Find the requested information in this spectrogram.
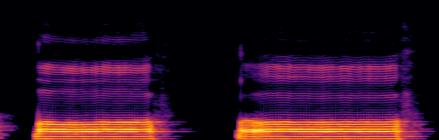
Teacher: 4 নম্বর মাখরাজ জিহ্বার গোড়া তার বরাবর উপরের তালুর সঙ্গে লাগিয়ে 2 নুক্তাওয়ালা কফ।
